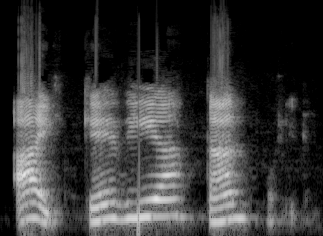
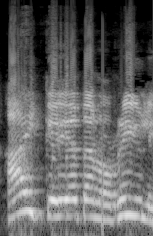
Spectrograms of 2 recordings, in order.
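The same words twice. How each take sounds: First: The phrase is said calmly and softly. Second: The phrase is shouted loudly. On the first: The speaker calls it right. "Tranquila y suave" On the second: The speaker calls it wrong. "y te lo grito"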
